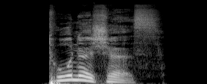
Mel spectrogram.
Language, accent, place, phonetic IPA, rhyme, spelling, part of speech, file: German, Germany, Berlin, [ˈtoːnɪʃəs], -oːnɪʃəs, tonisches, adjective, De-tonisches.ogg
- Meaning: strong/mixed nominative/accusative neuter singular of tonisch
